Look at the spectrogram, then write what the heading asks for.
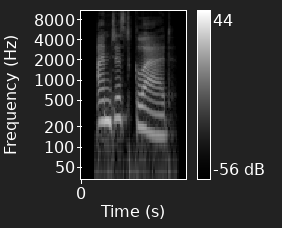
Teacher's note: Notice the stress on glad, just as used for emphasis before an adjective here.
